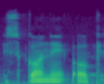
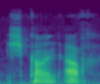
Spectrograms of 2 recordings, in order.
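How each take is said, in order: First: It is said with an Italian-style foreign accent. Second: It is said with a standard German pronunciation. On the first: "Coppola pronuncia en alemán Skone ok" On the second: "por Skon och"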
